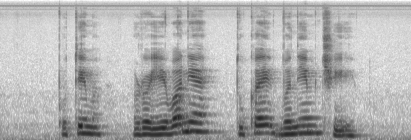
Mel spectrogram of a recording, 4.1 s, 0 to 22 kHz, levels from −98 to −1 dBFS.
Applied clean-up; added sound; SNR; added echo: none; none; none; none.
